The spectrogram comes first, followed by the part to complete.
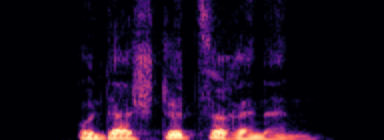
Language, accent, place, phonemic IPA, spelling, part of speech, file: German, Germany, Berlin, /ʊntɐˈʃtʏt͡səʁɪnən/, Unterstützerinnen, noun, De-Unterstützerinnen.ogg
- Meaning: plural of Unterstützerin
